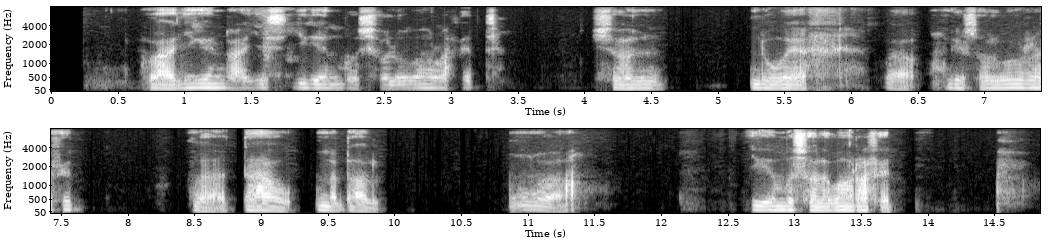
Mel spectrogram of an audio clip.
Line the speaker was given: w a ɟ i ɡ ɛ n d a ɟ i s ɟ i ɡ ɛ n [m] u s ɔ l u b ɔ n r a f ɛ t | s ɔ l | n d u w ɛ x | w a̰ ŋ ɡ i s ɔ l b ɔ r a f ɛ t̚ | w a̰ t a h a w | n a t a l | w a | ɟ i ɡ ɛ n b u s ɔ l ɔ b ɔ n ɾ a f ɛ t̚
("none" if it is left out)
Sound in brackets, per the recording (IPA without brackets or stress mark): b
